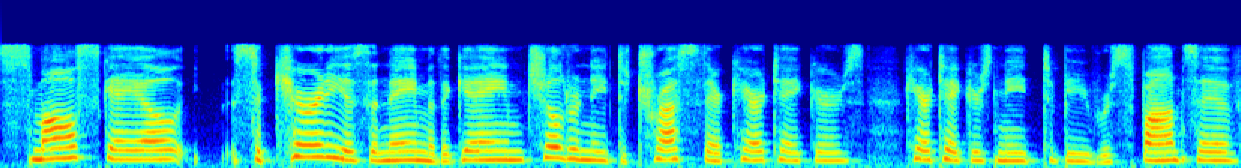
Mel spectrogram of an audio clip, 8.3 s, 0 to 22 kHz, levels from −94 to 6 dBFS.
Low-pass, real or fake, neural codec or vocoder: 7.2 kHz; real; none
